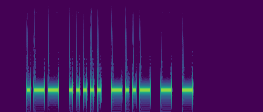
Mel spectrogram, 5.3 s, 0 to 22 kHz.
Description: Morse code, heard as a keyed tone, about 17 wpm, 700 Hz. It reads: W5XTT
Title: USA Call Signs - 5 Characters - 3x Character Spacing - 17wpm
